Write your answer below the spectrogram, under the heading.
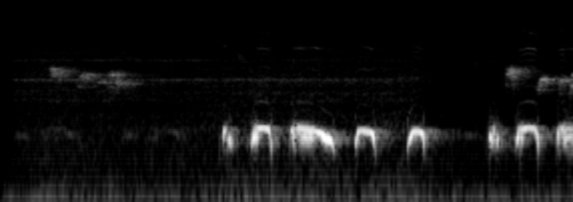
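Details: Spotted dove kept as a decoy to attract wild doves, silent at first, then a rapid series of rounded low coos, one longer and slurred, while small birds chirp higher and faintly.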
